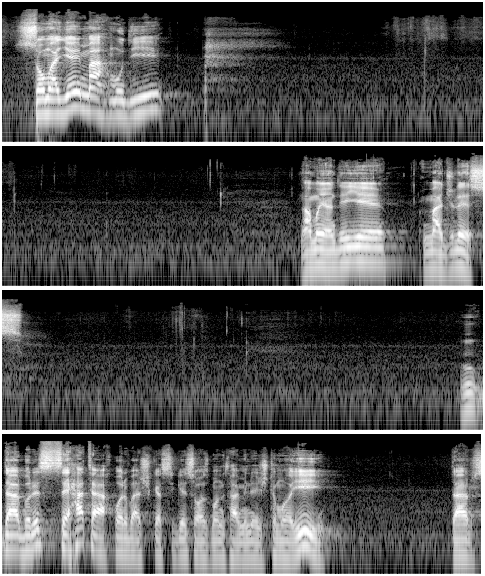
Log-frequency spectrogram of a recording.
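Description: A middle-aged man reads out calmly into a microphone, with long pauses between phrases.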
